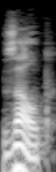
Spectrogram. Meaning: salvo, volley
- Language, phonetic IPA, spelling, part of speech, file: Russian, [zaɫp], залп, noun, Ru-залп.ogg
